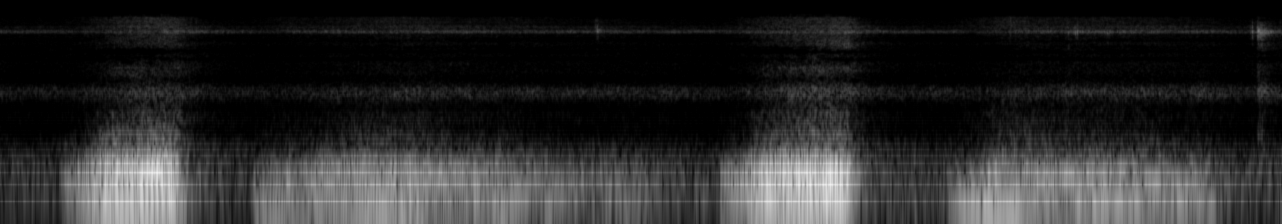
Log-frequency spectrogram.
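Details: French Bulldog snoring: loud, low rattling snores in a regular rhythm, a harsh inward snore followed by a softer fluttering outward breath, about six breaths a minute.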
